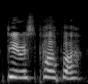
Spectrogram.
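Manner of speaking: a daughter's pleading cry, pitched high; fond cry. A narrator's reading. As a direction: reach out to soothe him. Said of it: "cried Clara".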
